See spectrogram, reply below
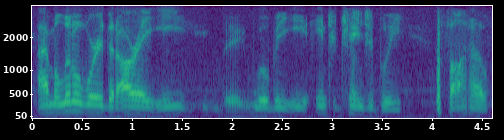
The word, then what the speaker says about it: RAE: And then, as I said, what we'll do is when we use ray, we'll just define it then with... – You see, you just pronounced it ray, not R-A-E. – R-A-E, I'm sorry. R-A-E.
